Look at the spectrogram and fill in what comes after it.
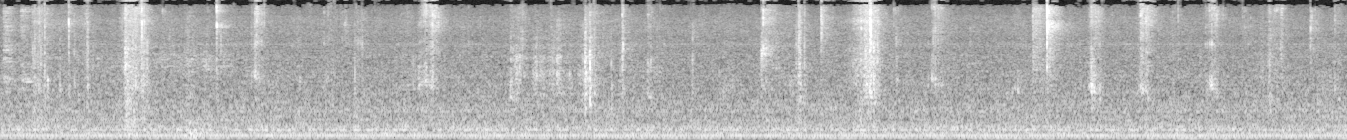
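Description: Chewing and crunching on crispy fried fish and French fries, with scattered short crisp bites over a steady low hum.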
